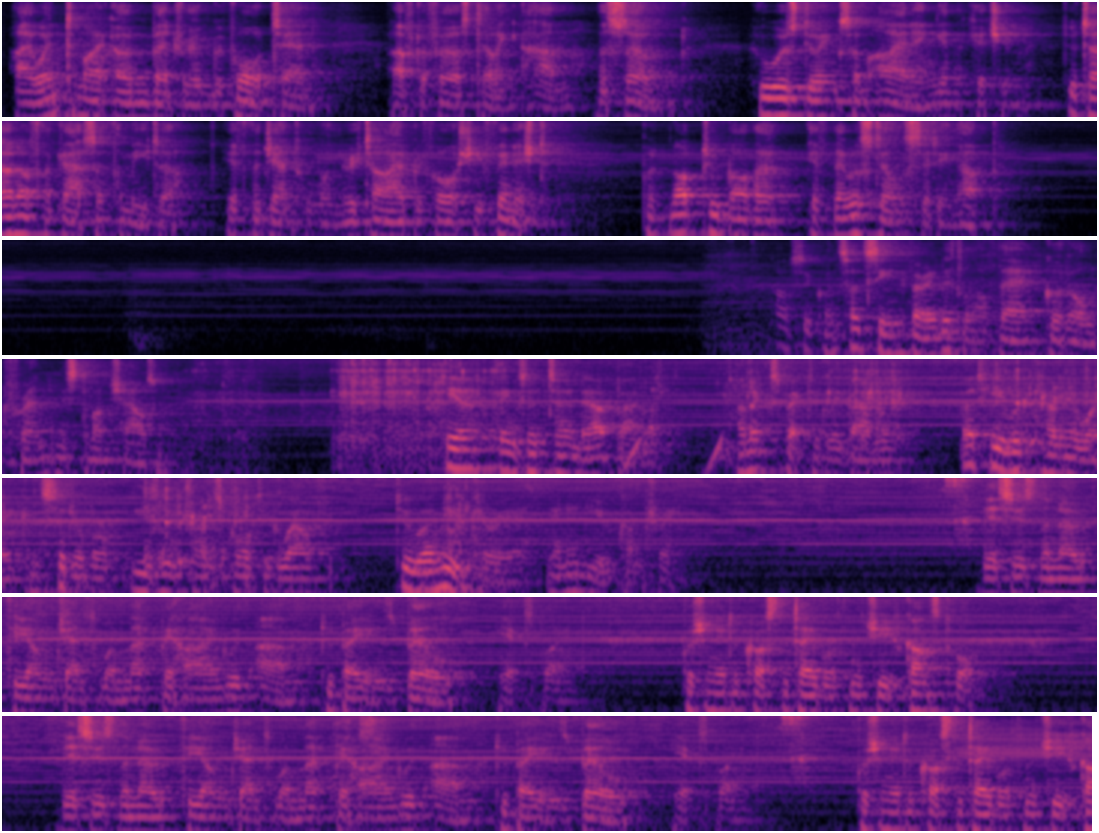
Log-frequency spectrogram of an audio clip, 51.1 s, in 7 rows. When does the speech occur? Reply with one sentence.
You can hear the speech from 0.0 to 14.1 s, from 19.8 to 23.1 s, from 24.9 to 33.8 s, from 35.6 to 43.0 s and from 44.1 to 51.0 s.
